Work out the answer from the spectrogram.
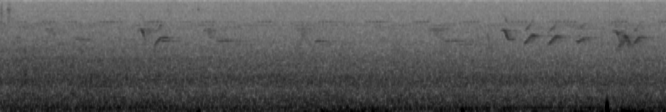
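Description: Small birds chirping in short, quick high notes, more often in the last couple of seconds, over a steady low rumble. One knock near the end.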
